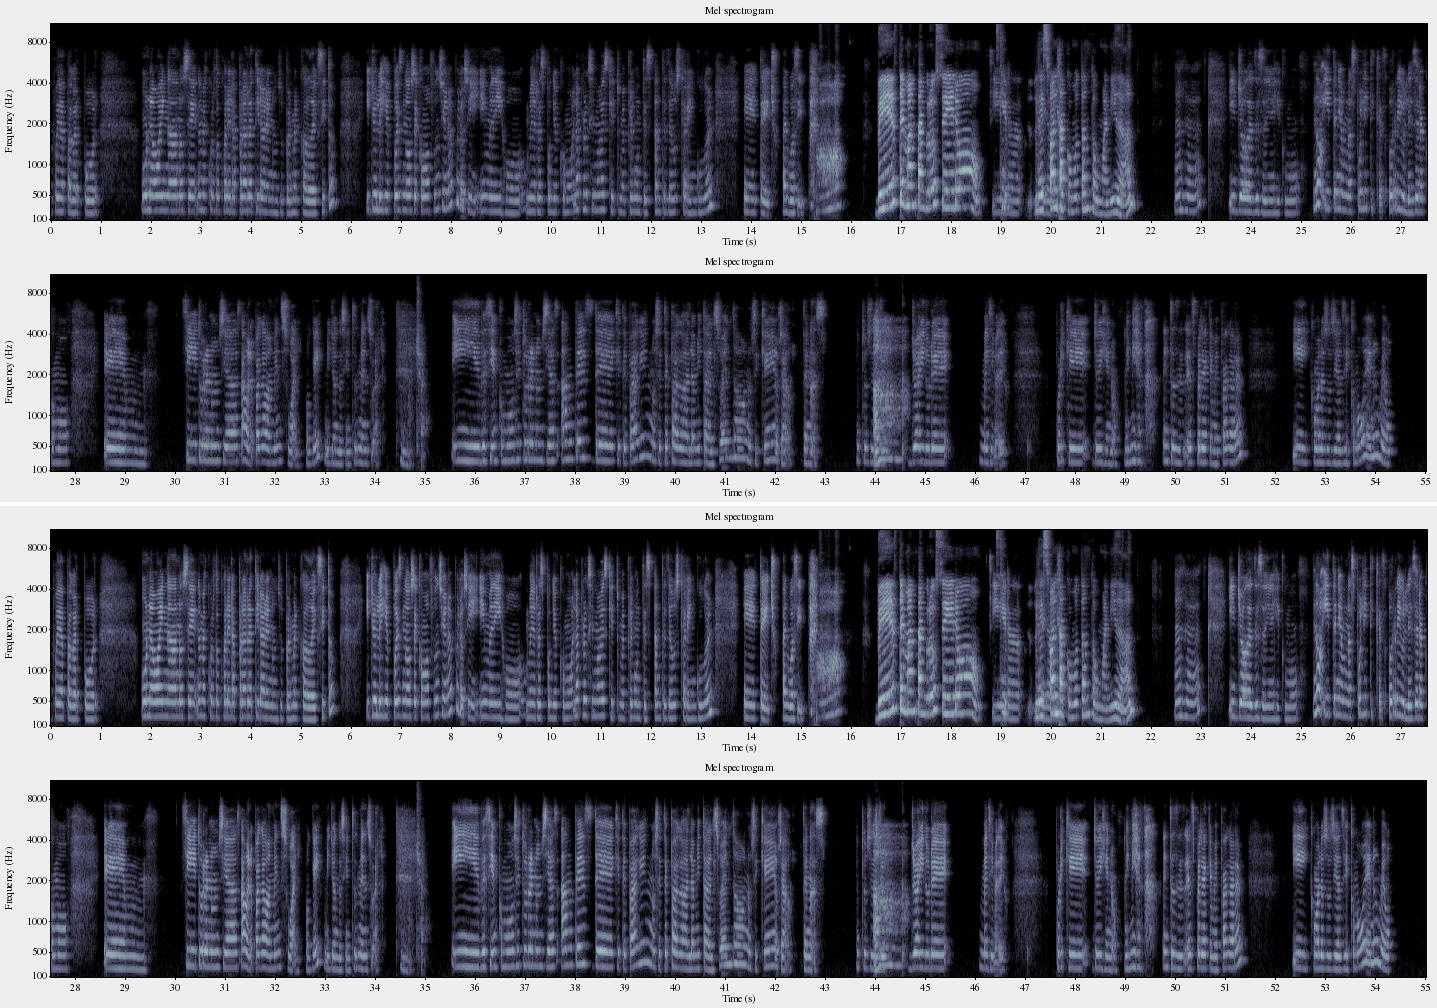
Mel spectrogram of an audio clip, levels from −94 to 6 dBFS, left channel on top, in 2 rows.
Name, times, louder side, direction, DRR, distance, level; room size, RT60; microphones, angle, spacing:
voice 1, 0.0-15.6 16.2-16.3 18.8-19.4 19.8-20.2 22.5-29.6 30.1-34.2 34.4-35.0 35.5-43.0 43.7-44.2 44.7-45.5 46.1-47.3 47.6-51.7 52.3-54.3, right 5 dB, 50° right, 0.7 m, -35 dB
voice 2, 15.3-15.8 16.5-18.6 19.0-19.1 19.7-21.6 34.5-35.0 44.0-44.6, equal, 5° right, 1.0 m, -28 dB
6.4 x 2.7 x 3.0 m
head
